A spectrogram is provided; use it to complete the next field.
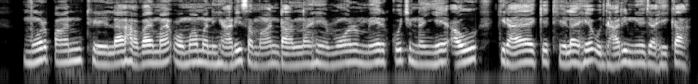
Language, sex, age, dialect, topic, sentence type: Chhattisgarhi, male, 18-24, Western/Budati/Khatahi, banking, question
